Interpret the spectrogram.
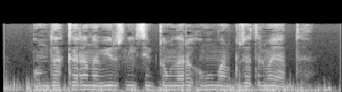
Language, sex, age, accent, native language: Uzbek, male, 25-34, Jizzax, Uzbek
